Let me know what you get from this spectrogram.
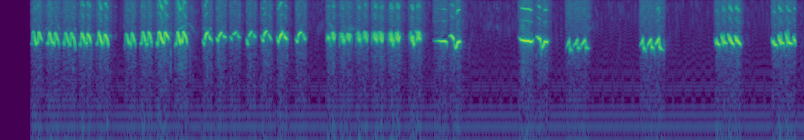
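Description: A songbird singing in fast runs of rapid, high chirped notes. The runs break into shorter separate phrases after about four seconds. A faint low hum lies underneath.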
